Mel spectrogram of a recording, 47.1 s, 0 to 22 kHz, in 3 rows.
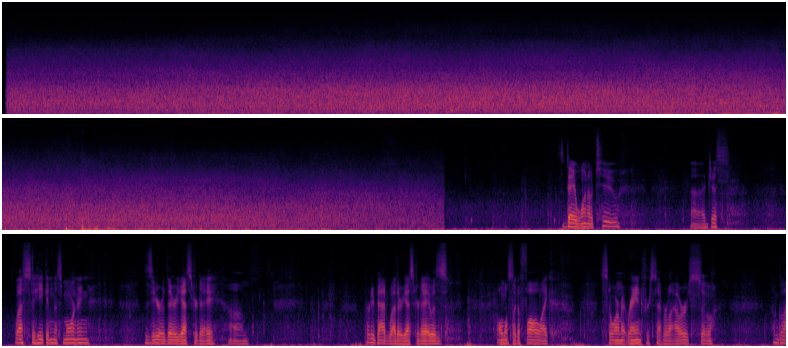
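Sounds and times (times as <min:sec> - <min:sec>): wind buffeting microphone: 0:00.1 - 0:27.0.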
